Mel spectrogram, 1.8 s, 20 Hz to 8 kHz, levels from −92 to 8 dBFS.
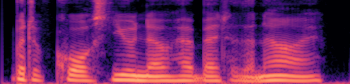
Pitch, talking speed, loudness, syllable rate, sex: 160 Hz, 310 wpm, -15 LUFS, 7.1 syllables/s, female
